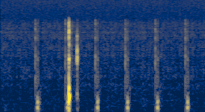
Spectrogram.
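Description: Computer mouse scroll wheel clicking faintly and regularly, about three notches a second, as a web page is scrolled. One louder click comes about two-thirds of a second in.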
